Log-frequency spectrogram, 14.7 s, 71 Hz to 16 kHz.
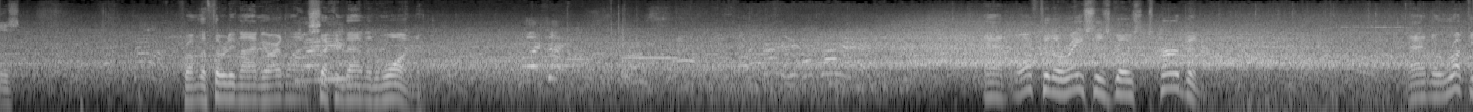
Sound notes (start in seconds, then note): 9.4 cheering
